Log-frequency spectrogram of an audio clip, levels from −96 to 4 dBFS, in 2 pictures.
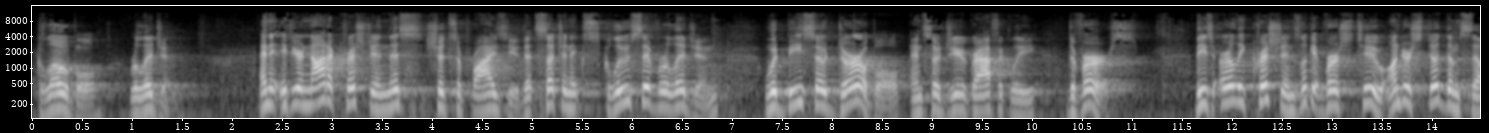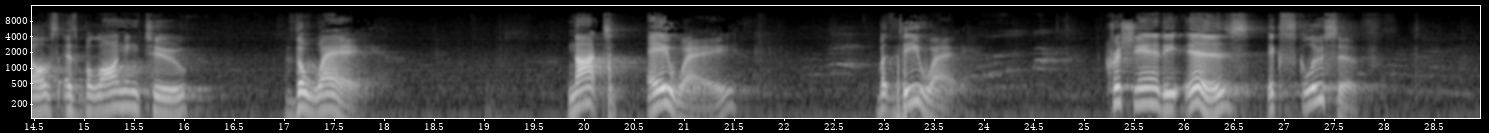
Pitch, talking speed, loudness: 195 Hz, 100 wpm, -22 LUFS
